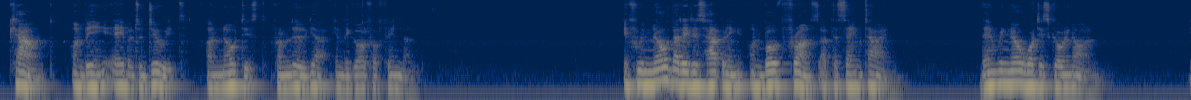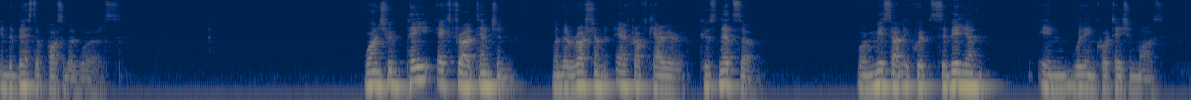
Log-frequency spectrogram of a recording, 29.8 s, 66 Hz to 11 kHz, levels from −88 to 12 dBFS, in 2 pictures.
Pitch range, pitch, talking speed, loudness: 90-130 Hz, 120 Hz, 125 wpm, -37 LUFS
